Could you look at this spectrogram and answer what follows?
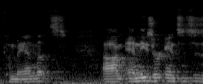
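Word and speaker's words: cmdlet: That's how that's pronounced. Commandlets.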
